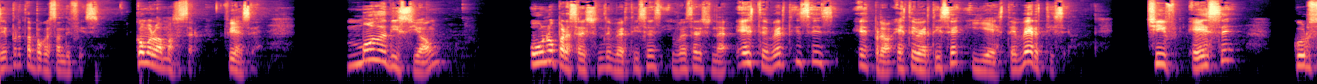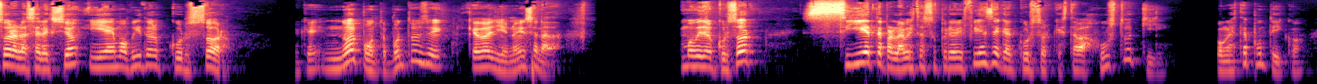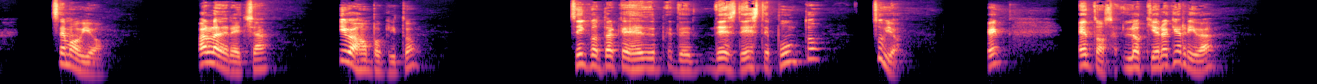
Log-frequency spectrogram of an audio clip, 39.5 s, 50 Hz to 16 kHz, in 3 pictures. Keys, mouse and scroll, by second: 0.1 middle click, 3.6 Tab, 4.3 middle click, 5.3 1, 5.8 middle click, 7.2 click, 10.1 shift+click, 11.7 shift+s, 21.8 KP_7, 31.1 middle click.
